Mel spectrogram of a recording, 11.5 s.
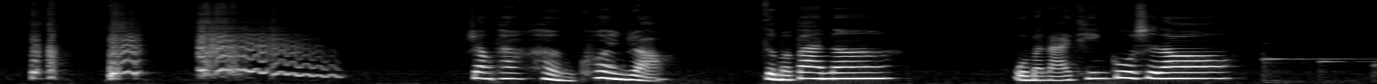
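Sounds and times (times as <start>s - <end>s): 
fart: 0.2s - 2.9s
speech: 3.9s - 5.6s, 6.4s - 7.5s, 8.5s - 10.3s.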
